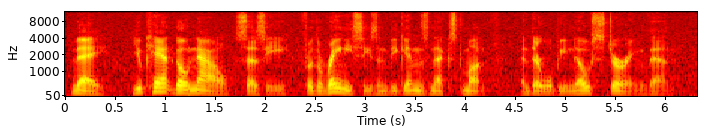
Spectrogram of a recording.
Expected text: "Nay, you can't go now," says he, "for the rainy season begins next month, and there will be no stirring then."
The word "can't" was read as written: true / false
true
